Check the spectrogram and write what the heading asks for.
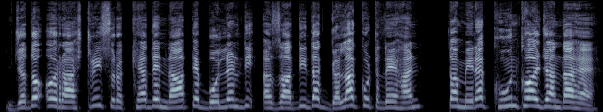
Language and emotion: Punjabi, angry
